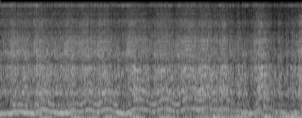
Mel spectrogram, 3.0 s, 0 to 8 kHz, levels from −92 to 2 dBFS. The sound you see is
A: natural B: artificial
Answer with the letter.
A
